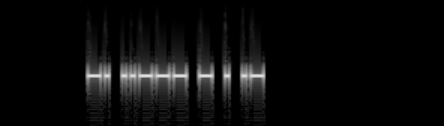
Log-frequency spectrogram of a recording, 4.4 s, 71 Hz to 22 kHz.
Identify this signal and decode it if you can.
Morse code, heard as a keyed tone, about 28 wpm, 700 Hz. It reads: N2TEA
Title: USA Call Signs - 5 Characters - Repeated 2x - 28wpm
